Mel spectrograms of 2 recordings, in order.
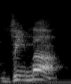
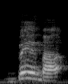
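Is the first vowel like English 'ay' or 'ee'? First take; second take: ee; ay. First: The first vowel sounds like 'ee'. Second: The first vowel sounds like 'eh'. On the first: "me gusta usar más la palabra bima" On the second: "De las dos maneras se puede pronunciar"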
